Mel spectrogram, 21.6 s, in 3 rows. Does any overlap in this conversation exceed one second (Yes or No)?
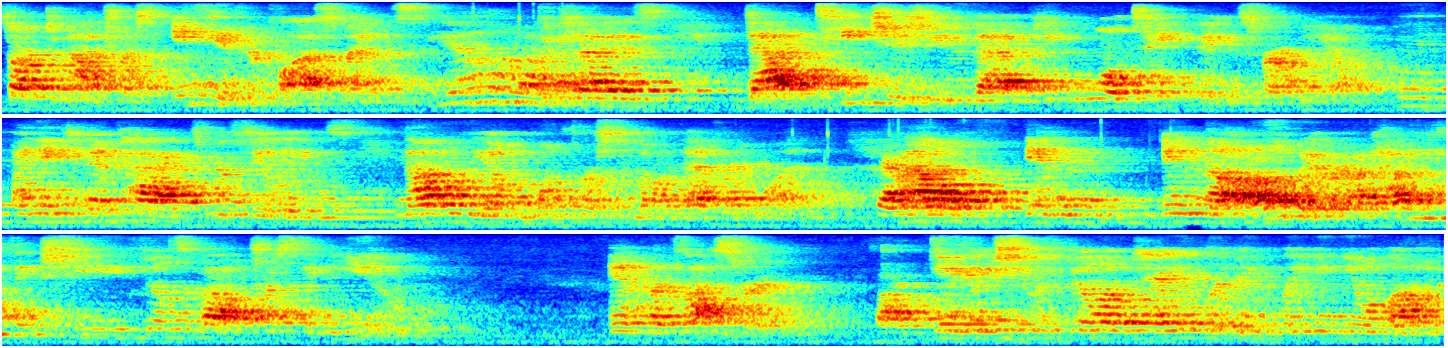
No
